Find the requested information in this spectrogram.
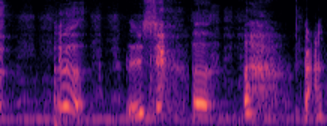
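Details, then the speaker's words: Rapid run of short, abrupt voiced catches, about five in two seconds, as the speaker says she has started hiccupping and will drink more water; hiccups. "等一下，哦，怎么办？等一下，我开始打"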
